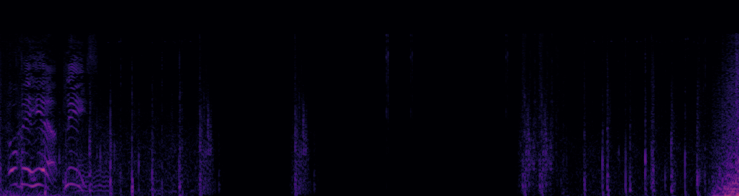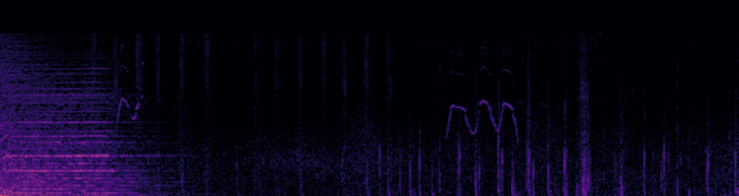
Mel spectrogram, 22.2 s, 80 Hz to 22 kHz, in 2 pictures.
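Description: Horse hooves clip-clopping in the video game The Witcher 3, rhythmic galloping and trotting steps that swell loud in the middle, with game voices talking over parts and a few silent gaps.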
